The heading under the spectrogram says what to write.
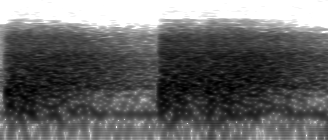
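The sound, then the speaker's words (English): Two loud, booming blasts of cannon fire, dropping shot inside a stockade, the second coming a moment after the first, each one roaring and rumbling on without any voices. “That cannon.”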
